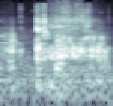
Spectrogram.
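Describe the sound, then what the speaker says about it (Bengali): A spoon stirs and scrapes chotpoti ingredients mixed with lemon peels in a bowl, giving a near, steady clatter that starts after a short pause and continues unbroken. "তো এটাকে ভালো করে মিক্সচার করবো।"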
